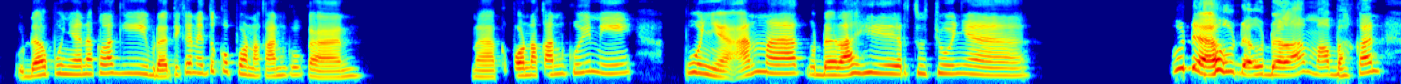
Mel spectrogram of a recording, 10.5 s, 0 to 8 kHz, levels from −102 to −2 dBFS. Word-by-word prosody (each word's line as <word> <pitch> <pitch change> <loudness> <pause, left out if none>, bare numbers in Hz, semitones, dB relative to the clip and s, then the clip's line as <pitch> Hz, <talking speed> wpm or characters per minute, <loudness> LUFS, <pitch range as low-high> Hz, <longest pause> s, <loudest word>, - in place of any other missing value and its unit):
udah 200 +6 +2
punya 270 -2 -5
anak 260 +2 -3
lagi, 280 0 -3 0.2
berarti 185 +2 -1
kan 305 - -3
itu 280 - -8
keponakanku 235 -7 -3
kan. 170 -1 0 1.0
Nah 180 -1 -2
keponakanku 240 +5 -1
ini 325 -4 -8 0.6
punya 280 -10 -1 0.2
anak, 280 -4 +3
udah 230 -1 +1
lahir 275 +1 +1
cucunya. 250 -5 -3 1.0
Udah 430 -2 +7
udah 275 -7 +3
udah 235 -1 +3
lama 240 -8 -3
bahkan 280 +10 0
255 Hz, 125 wpm, -21 LUFS, 220-285 Hz, 1.0 s, Udah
